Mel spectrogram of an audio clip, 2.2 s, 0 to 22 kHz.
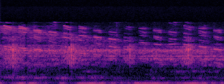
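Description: Faint animal calls: a croak-like call repeating evenly, about every 0.6 seconds, four times, over a busy layer of small high chirps.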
